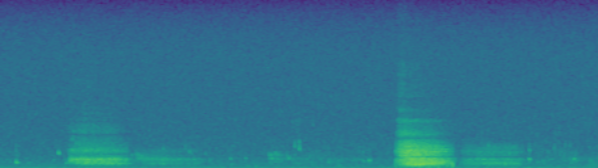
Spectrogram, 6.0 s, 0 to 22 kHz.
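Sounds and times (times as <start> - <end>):
respiration: 0.7 - 2.0, 4.0 - 5.6.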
